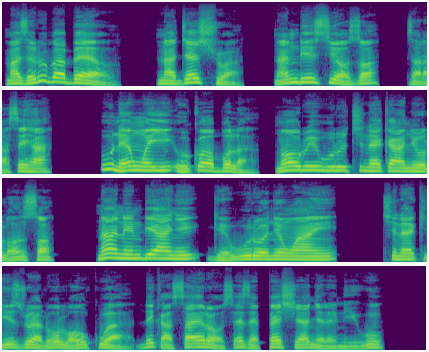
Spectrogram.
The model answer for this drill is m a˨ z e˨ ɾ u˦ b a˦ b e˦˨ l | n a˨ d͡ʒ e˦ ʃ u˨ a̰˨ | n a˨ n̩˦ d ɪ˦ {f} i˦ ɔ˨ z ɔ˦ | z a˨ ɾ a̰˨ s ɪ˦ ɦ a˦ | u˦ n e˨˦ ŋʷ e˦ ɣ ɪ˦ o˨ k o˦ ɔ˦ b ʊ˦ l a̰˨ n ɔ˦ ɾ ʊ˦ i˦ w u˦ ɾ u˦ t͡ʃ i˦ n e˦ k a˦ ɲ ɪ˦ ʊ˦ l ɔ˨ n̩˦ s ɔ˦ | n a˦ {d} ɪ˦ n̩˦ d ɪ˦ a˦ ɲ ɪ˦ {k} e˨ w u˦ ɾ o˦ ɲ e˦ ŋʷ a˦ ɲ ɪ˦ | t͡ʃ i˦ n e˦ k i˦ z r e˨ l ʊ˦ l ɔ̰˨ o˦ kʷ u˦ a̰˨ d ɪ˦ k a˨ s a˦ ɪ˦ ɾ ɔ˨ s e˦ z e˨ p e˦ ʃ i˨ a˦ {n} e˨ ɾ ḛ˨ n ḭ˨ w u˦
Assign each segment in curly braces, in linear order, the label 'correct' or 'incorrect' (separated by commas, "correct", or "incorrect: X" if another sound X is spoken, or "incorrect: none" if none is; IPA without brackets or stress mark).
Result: incorrect: s, incorrect: n, incorrect: ɡ, incorrect: ɲ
